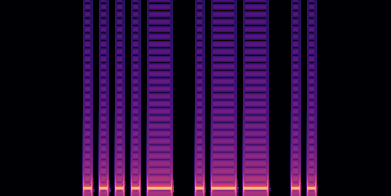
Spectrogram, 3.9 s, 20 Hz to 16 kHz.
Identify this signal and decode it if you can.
Morse code, heard as a keyed tone, about 15 wpm, 700 Hz. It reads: 4WI
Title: Three Challenging Letter-Number Combinations 15wpm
